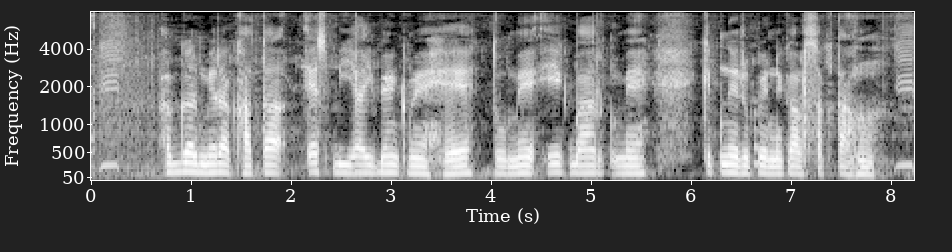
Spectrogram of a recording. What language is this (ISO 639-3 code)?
hin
